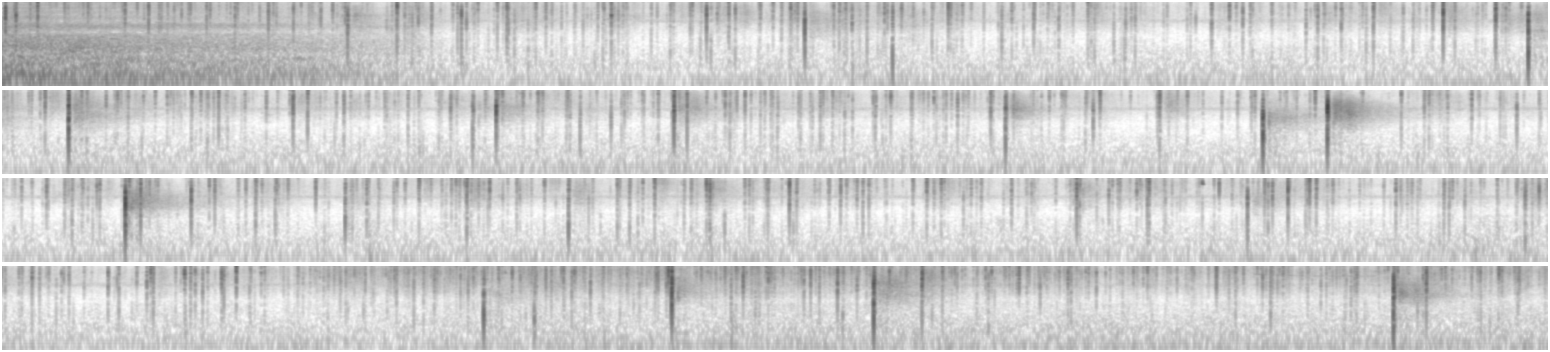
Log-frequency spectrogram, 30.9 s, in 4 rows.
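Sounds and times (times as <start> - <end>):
faint steady hiss: 0.0 - 30.9.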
